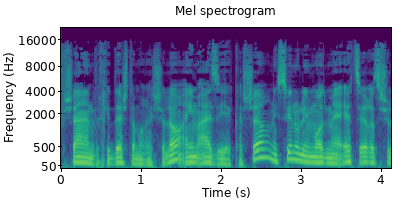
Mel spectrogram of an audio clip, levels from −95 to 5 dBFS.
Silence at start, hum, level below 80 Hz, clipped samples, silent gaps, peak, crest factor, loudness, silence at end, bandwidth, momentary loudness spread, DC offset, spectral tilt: 0 s; none; -42 dBFS; under 0.1%; none; -4 dBFS; 16 dB; -22 LUFS; 0 s; 15.5 kHz; 5 LU; under 0.1%; -5.5 dB/octave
